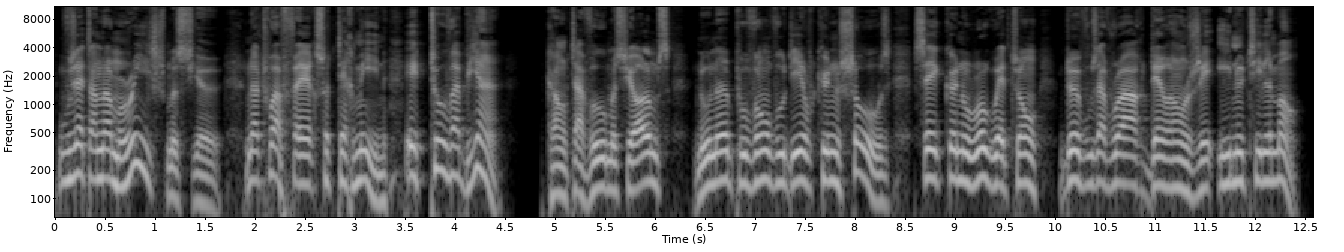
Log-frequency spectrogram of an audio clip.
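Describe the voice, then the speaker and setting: A man voicing a pushy male American lawyer who talks in an insistent, hurried, persuasive way. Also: on the high side, expressive, voice pushed up.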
